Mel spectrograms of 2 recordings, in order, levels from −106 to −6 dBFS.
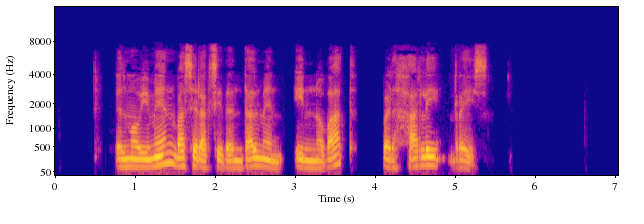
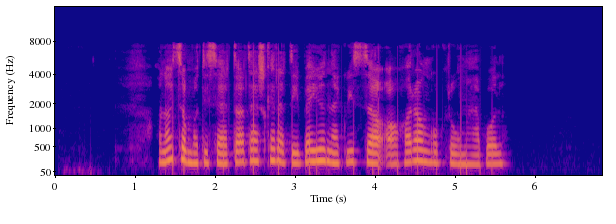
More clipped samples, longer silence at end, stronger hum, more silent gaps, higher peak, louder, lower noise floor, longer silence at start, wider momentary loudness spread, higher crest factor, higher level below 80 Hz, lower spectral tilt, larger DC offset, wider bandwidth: neither; first, 1.65 s vs 1.2 s; neither; first, 2.87-2.98 s, 3.64-3.68 s, 3.78-4.09 s vs none; first, -6 dBFS vs -24 dBFS; first, -23 LUFS vs -41 LUFS; about the same, under -90 dBFS vs under -90 dBFS; second, 0.75 s vs 1.3 s; about the same, 9 LU vs 7 LU; about the same, 18 dB vs 18 dB; first, -64 dBFS vs -74 dBFS; about the same, -6 dB/octave vs -6 dB/octave; neither; about the same, 7.8 kHz vs 8 kHz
